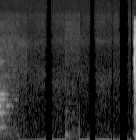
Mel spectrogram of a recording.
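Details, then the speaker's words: Quiet room with faint low rustling, then a single sharp click as the knee bends during a side-lying mat Pilates leg lift: knee popping (joint crepitus). "exhale how's my knee popping if you could hear that"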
